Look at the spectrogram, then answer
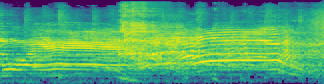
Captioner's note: audience exclaims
